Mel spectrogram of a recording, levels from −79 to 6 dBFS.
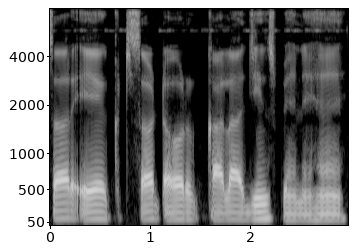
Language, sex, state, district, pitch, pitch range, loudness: Hindi, male, Jharkhand, Palamu, 95 Hz, 85-100 Hz, -15 LUFS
